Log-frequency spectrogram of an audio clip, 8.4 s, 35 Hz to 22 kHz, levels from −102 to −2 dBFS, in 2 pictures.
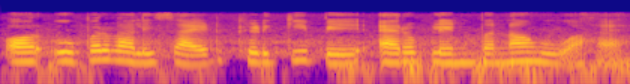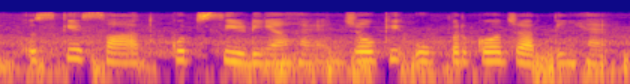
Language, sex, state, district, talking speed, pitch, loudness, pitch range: Hindi, male, Punjab, Fazilka, 150 wpm, 195 Hz, -20 LUFS, 180-210 Hz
